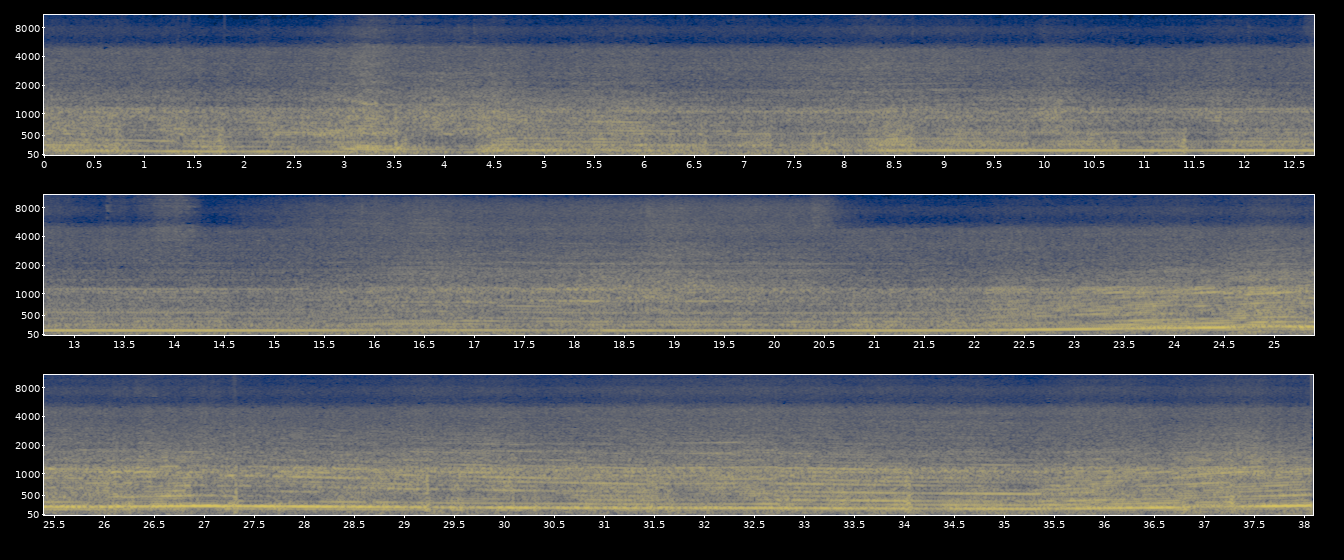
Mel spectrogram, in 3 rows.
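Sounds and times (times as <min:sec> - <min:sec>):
tyre and road noise: 0:00.0 - 0:38.0
car engine pulling: 0:12.3 - 0:34.1.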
